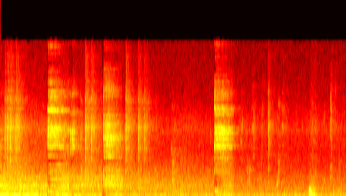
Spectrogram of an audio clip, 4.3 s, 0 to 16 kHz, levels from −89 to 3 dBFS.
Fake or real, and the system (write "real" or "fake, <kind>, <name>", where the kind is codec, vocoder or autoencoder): real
